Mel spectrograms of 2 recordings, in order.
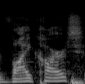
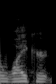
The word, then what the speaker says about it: Weichert: Well, the pronunciation of my last name is very hard because the Germans love to say Weichart and the Americans like to say Weichert. We go with the American version because America, so we're Weichert.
